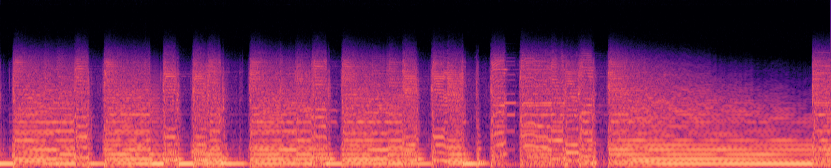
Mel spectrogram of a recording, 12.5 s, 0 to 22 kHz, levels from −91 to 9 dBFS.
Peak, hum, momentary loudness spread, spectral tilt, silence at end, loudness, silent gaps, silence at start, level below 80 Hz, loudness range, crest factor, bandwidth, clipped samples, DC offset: 0 dBFS; none; 4 LU; -8 dB/octave; 0 s; -11 LUFS; none; 0 s; -28 dBFS; 2 LU; 10 dB; 6.4 kHz; under 0.1%; under 0.1%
